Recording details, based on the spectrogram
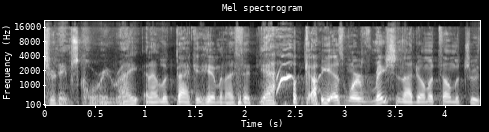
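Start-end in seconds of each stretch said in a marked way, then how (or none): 0.0-1.0 put-on whisper, quieter. Retelling what a stranger said to him in a bathroom, whispering. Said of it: "And he's whispering".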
